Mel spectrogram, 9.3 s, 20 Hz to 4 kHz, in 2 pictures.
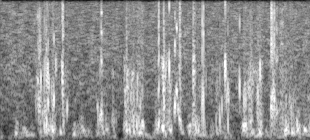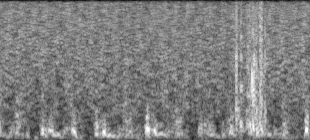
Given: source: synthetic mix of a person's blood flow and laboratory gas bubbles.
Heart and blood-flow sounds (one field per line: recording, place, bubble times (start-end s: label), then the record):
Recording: Doppler ultrasound of blood flow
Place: precordium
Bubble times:
0.52-1.05 s: bubbles
1.43-1.59 s: bubbles
1.67-1.76 s: bubbles
1.83-2.19 s: bubbles
2.31-2.77 s: bubbles
2.84-3.11 s: bubbles
3.22-3.46 s: bubbles
3.56-3.97 s: bubbles
4.03-4.68 s: bubbles
8.15-8.66 s: bubbles
From the record:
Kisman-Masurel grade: 332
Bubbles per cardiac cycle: rolling drumbeat, 9 or more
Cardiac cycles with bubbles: 50 to 99%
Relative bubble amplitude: moderate (0.250 to 0.450)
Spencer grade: 3 (all of the cardiac periods contain showers or single bubble signals, but not dominating or overriding the cardiac motion signals)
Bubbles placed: anywhere in the cardiac cycle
